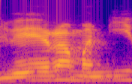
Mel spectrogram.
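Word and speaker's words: veramaṇī: Veeramani, okay, this V, for this case, we pronounce as Veeramani lah, Veeramani lah. Veeramani, because we have no W in the Pali or in our Pali phonetics.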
